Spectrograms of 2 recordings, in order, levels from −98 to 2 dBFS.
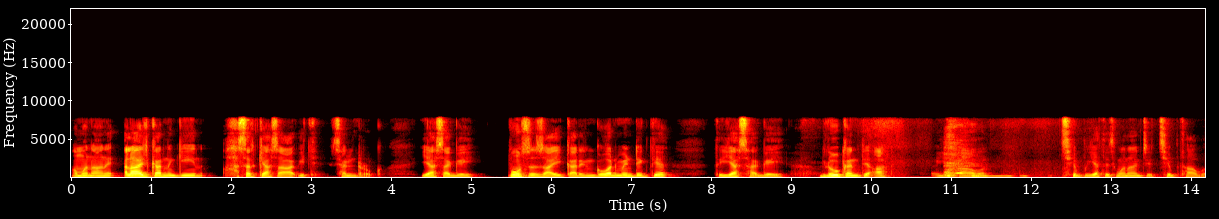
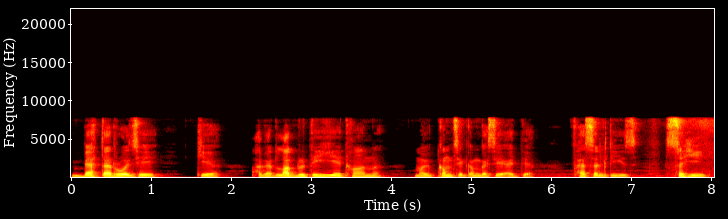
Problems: constant background noise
